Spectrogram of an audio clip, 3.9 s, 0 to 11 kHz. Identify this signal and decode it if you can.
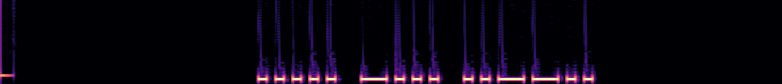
Morse code, heard as a keyed tone, about 29 wpm, 690 Hz. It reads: 5B?
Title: SOTA QSO Practice 28wpm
